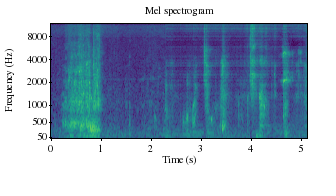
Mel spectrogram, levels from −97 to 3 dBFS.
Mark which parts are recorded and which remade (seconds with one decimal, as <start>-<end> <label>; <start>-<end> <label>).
0.0-2.3 recorded; 2.3-5.1 remade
